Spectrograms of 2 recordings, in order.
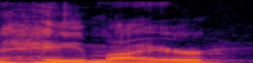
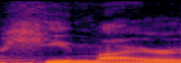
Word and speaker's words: Heemeyer: Marvin Haymeyer, or Heemeyer, it depends on how you want to pronounce it, was a man born in 1951 on a dairy farm in South Dakota.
